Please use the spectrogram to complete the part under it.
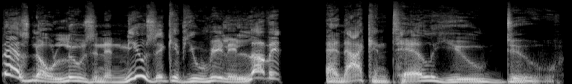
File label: Male Tauren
